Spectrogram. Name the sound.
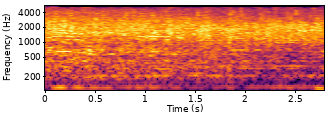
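audience applauding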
